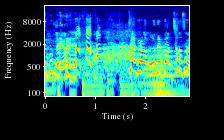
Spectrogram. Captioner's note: hahaha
